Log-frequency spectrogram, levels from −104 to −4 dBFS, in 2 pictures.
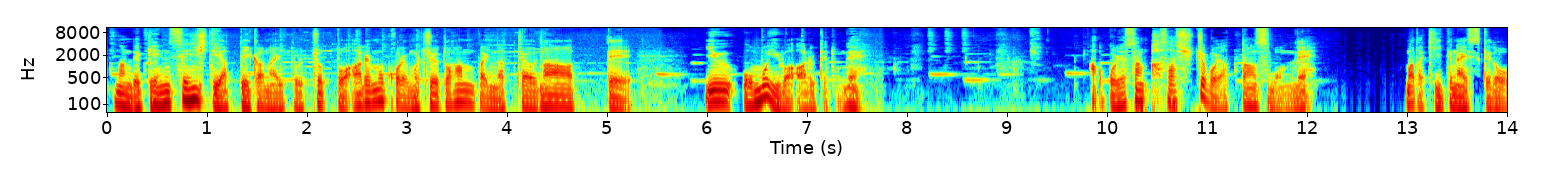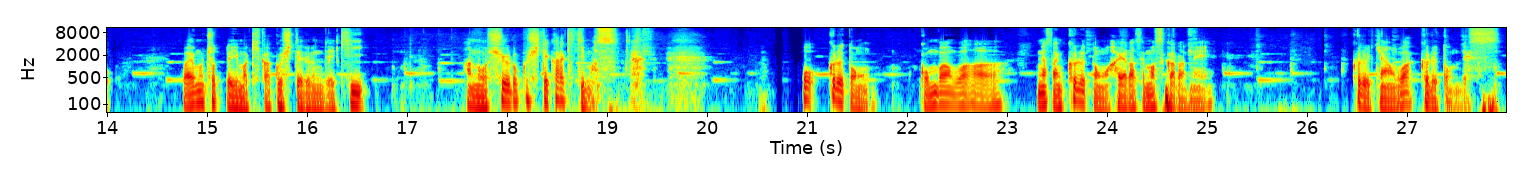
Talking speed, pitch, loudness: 310 characters per minute, 100 Hz, -19 LUFS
